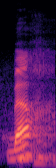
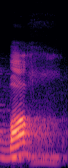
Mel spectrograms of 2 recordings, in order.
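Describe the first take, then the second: First: Both sounds are light and thin. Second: Both sounds are heavy and thick. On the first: "Jangan dibaca yang pertama bakh, ini salah" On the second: "Yang kedua dibaca boh, itu juga salah"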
